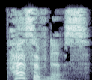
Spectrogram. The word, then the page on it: passiveness: British English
